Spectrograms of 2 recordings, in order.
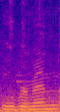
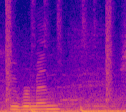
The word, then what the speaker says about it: Huberman: you have heard of Andrew uberman I think is the way that you pronounce his name or huberman he is a neuroscientist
